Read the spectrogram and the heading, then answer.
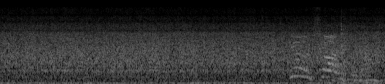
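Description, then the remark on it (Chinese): Rain falls in a steady, even hiss that fills the whole stretch without letting up, and a faint voice surfaces briefly under it near the end. “天天都会下雨吗？”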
